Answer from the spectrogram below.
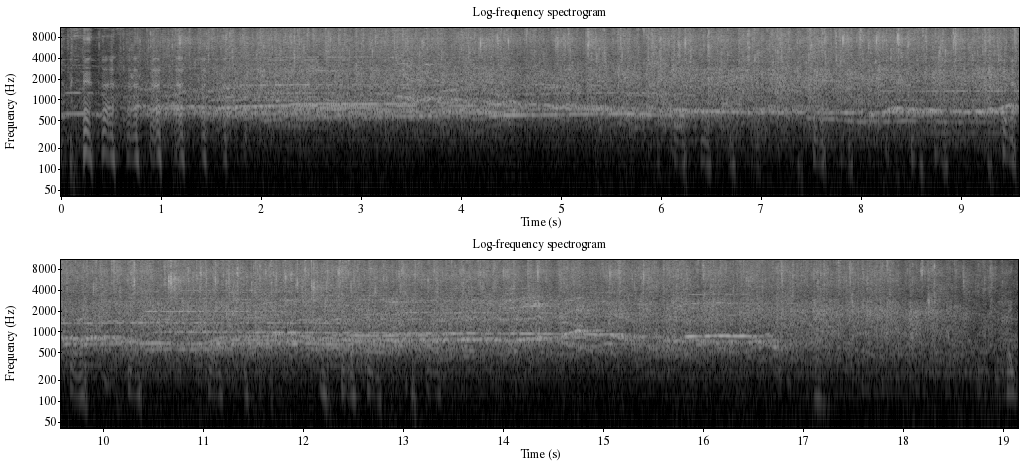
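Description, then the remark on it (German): Sustained, loud applause from a large audience, dense clapping with some cheering voices, continuing steadily for many seconds before tapering slightly at the end. “Ich möchte auch mal so viel Applaus bekommen”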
